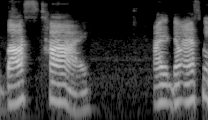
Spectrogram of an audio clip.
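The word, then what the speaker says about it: basse-taille: It doesn't look anything like how it's spelled. It would be BAS, but I don't know the tie part. I've never seen it before. It's TAILLE. Oh, TAILLE. Bataille.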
